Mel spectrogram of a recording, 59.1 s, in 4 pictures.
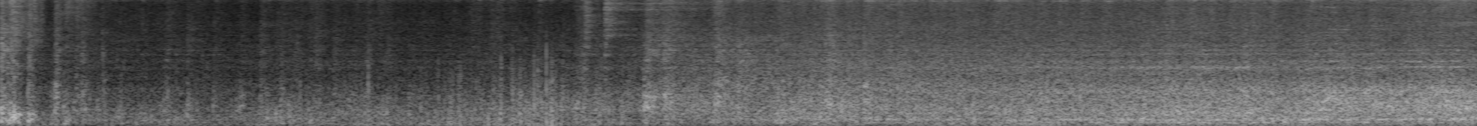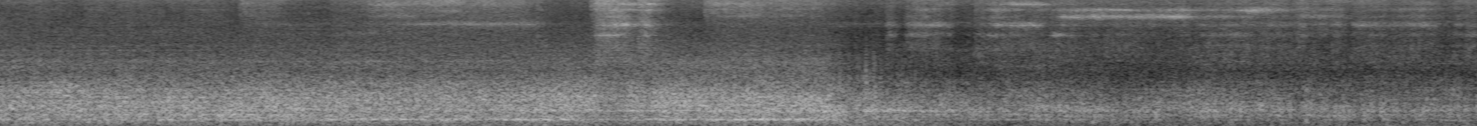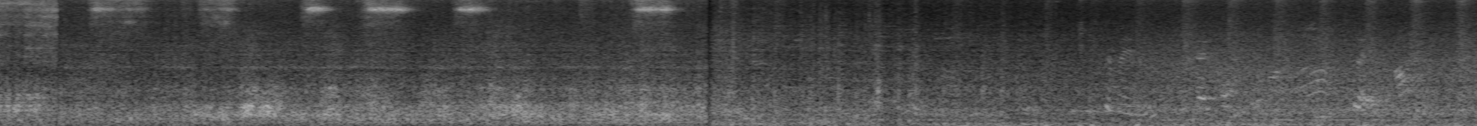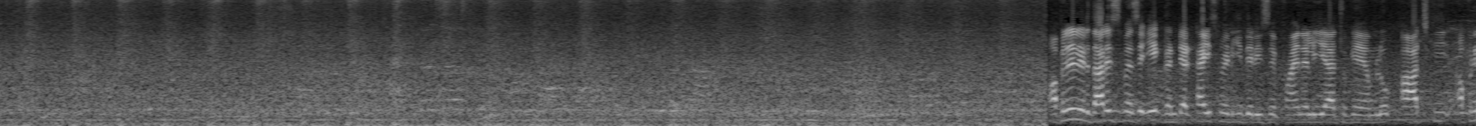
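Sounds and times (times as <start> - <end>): rumble of train wheels on rail: 0.0 - 54.8
high-pitched wheel squeal: 16.6 - 32.0, 32.6 - 34.5, 35.9 - 36.4.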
